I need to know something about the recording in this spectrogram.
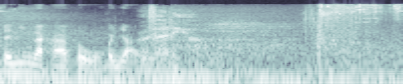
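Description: A magic spell crackles and whooshes with a sparkling burst.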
